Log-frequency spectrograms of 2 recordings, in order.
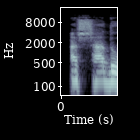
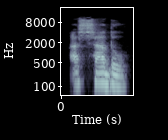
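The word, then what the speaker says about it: أشهد: রাসুলুহ এই কালেমার ভিতরে অনেকে ভুল করে থাকে সেটি হলো যে আশাদু বলে আশাদু আশাদু অনেকে দেখা যায় যখন আযান দেওয়া হয় অথবা একামত যখন দেওয়া হয় তখন এই শব্দটা সেখানে উচ্চারণ হয় তখন এইভাবে উচ্চারণ করে আশহাদু সাধু বলা যাবে না আশহাদু হাদু আশহাদু আল্লাহ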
